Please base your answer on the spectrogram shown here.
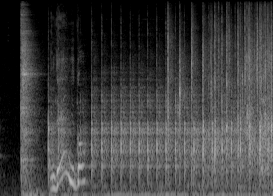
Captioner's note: knife bangs; knife banging rapidly; audience applauds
